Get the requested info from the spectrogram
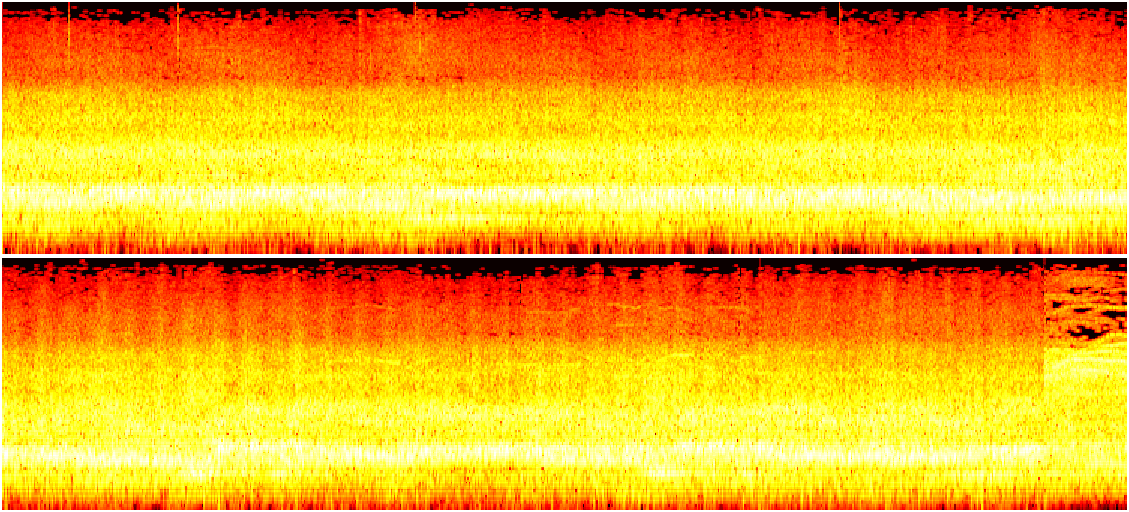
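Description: A large football stadium crowd chanting in unison, a steady wall of many voices singing together. The sound changes abruptly just before the end.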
